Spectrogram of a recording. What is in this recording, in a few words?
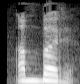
"ambar", Punjabi; ਅੰਬਰ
